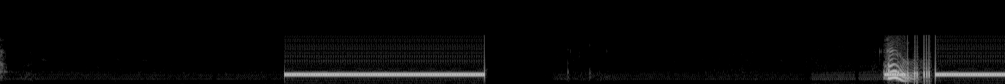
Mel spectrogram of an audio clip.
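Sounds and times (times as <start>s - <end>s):
faint low hum: 0.0s - 10.0s
telephone ringing tone on an outgoing call: 2.8s - 4.9s, 9.3s - 10.0s.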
